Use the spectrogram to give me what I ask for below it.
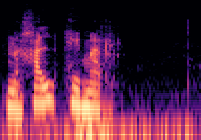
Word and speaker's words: Nahal Hemar: Lo que parecen ser J son H's, Najal Gemar.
